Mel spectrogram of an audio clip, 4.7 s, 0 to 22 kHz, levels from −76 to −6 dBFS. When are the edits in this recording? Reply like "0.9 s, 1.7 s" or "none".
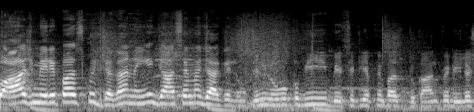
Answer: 2.4 s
